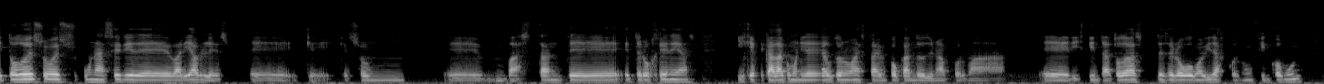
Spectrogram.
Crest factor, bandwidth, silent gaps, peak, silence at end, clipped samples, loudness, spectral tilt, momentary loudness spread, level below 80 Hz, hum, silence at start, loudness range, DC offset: 18 dB; 7.8 kHz; none; -8 dBFS; 0.05 s; under 0.1%; -26 LUFS; -7 dB/octave; 14 LU; -50 dBFS; none; 0 s; 5 LU; under 0.1%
